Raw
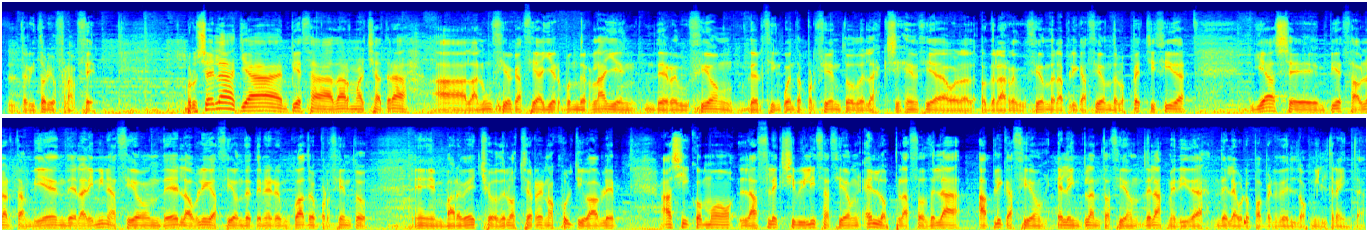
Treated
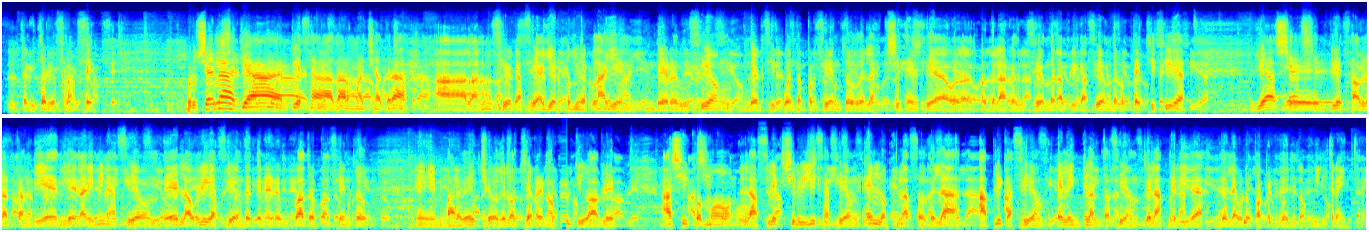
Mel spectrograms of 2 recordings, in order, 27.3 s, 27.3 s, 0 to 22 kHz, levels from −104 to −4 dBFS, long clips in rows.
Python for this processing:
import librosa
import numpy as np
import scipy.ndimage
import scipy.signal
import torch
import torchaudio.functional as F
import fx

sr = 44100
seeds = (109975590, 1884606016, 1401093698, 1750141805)

p1 = scipy.signal.sosfilt(scipy.signal.butter(2, 160.0, 'highpass', fs=sr, output='sos'), x)
p2 = fx.low_shelf(p1, sr, hz=420.0, db=-7.5)
p3 = p2 + fx.echo_single(p2, sr, ms=250, db=-8.5, dry=0)
p4 = fx.buffer_glitch(p3, sr, at_s=(19.24,), block=256, repeats=8)
y = fx.doppler_dist(p4, sr, depth_ms=0.27)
